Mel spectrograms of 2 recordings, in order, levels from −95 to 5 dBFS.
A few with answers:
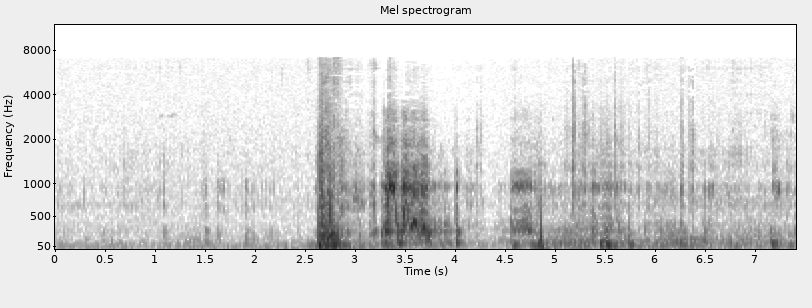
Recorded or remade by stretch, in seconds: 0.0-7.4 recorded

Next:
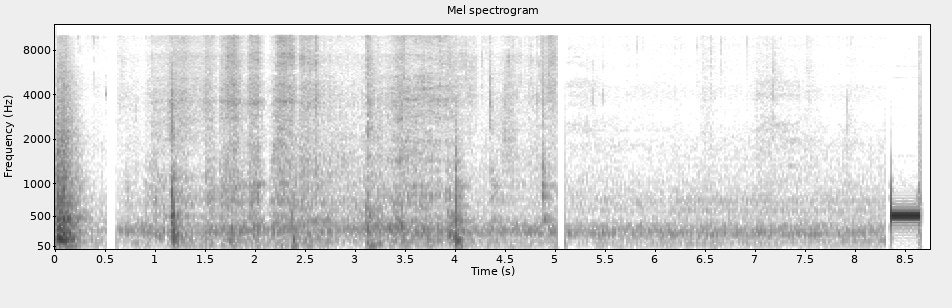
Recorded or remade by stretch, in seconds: 0.0-1.0 recorded; 1.0-1.5 remade; 1.5-8.8 recorded

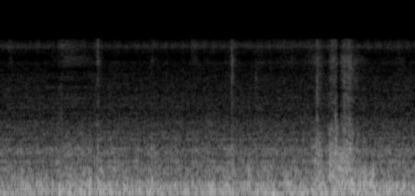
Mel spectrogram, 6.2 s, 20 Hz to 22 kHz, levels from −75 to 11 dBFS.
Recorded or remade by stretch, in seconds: 0.0-0.7 recorded; 0.7-1.4 remade; 1.4-6.2 recorded

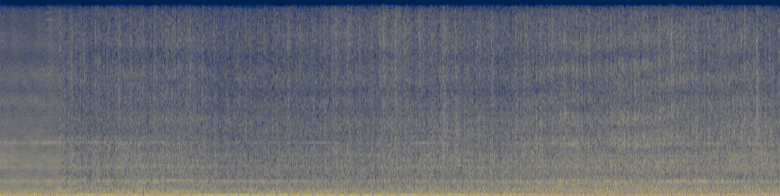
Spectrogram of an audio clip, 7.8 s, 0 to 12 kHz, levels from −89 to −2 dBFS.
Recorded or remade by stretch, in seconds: 0.0-0.6 remade; 0.6-7.8 recorded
